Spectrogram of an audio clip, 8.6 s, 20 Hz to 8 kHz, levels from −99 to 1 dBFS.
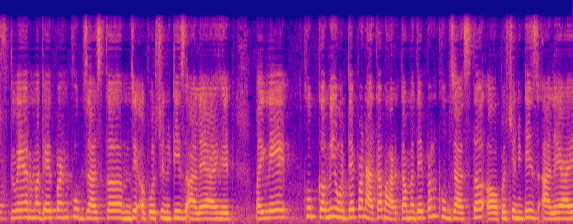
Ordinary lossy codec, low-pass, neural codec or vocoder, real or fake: none; 7.2 kHz; codec, 16 kHz, 1.1 kbps, Voila-Tokenizer; fake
